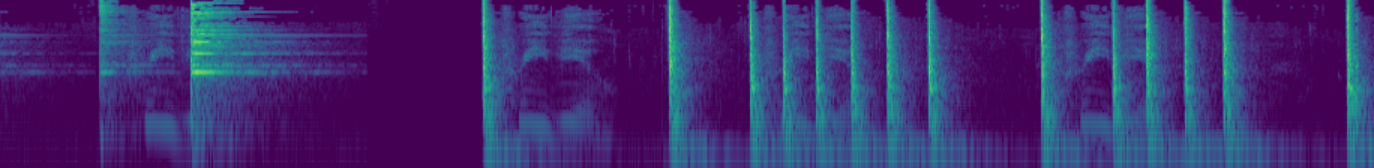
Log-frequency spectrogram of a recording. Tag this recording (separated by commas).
hammering nails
